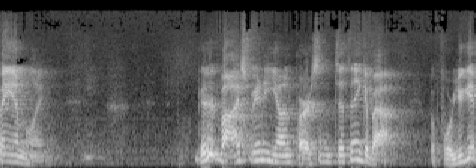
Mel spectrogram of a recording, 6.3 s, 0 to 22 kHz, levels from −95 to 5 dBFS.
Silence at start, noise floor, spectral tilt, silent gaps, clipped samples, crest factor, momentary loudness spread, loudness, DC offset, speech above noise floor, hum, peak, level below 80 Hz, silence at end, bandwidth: 0 s; -46 dBFS; -4.5 dB/octave; none; under 0.1%; 14 dB; 13 LU; -13 LUFS; under 0.1%; 33 dB; none; 0 dBFS; -58 dBFS; 0 s; 17 kHz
